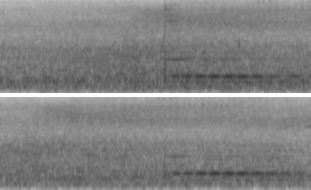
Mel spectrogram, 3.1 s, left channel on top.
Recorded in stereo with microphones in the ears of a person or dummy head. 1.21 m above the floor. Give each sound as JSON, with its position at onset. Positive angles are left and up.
{"t": 1.6, "sound": "a clink", "side_deg": 65, "distance_m": 2.0}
